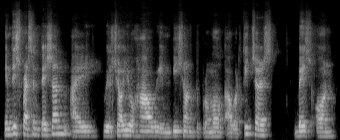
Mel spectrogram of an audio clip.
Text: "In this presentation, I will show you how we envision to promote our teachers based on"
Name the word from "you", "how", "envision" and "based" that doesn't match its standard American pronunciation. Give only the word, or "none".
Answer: envision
